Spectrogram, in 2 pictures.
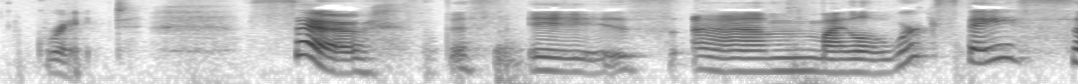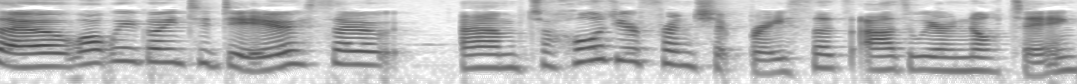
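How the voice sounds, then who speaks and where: This woman speaks very slowly in a bright, sharp tone, with fairly high pitch and very wide pitch swings. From Canada. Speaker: craft workshop teacher and small business owner. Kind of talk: live online craft tutorial. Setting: live stream from home studio, laptop beside. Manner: casual, hesitant with frequent fillers.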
